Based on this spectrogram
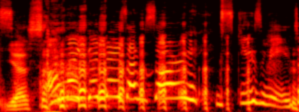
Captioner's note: laughter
